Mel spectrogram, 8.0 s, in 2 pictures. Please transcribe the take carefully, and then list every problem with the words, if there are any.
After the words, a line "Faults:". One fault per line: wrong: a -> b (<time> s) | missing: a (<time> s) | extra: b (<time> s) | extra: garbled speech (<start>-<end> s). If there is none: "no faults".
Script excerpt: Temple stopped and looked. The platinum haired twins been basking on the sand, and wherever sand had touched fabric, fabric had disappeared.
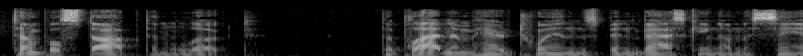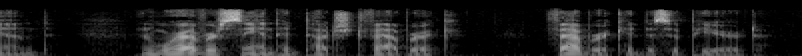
Temple stopped and looked. The platinum haired twins been basking on the sand, and wherever sand had touched fabric, fabric had disappeared.
Faults:
no faults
